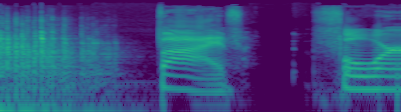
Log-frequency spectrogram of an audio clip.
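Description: A short, bright rattle of dice clattering across a table as players roll initiative in a role-playing game, fading after under a second, followed by two brief bursts of voices talking.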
